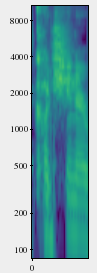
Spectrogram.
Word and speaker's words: Kochina: I'm on Instagram as Kochina, all one word. It's spelled Kochina, like the Spanish word cochina, but with a K instead of a C.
